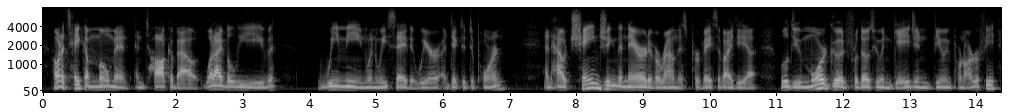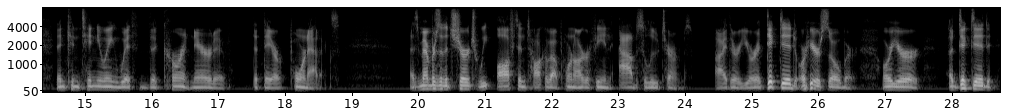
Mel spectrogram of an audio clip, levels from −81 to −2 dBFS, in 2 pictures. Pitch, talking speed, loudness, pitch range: 105 Hz, 160 wpm, -31 LUFS, 85-130 Hz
